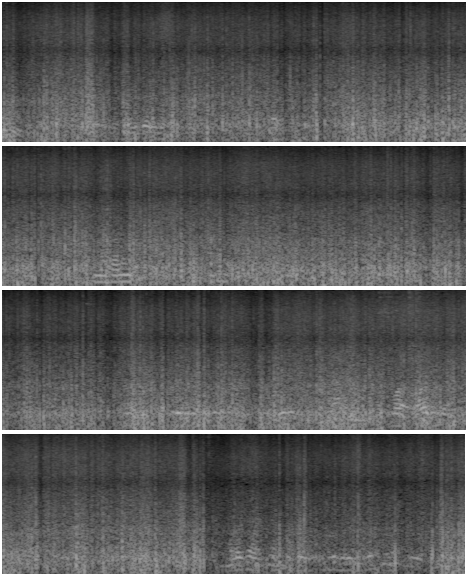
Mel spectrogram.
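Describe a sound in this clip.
A man chants steadily nearby.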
